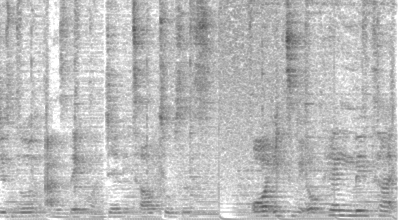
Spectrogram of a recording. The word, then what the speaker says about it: ptosis: continue so the topic for today's video is ptosis yeah the spelling's as a key but pronunciation starts with t so it's ptosis what ptosis is actually the drooping off the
